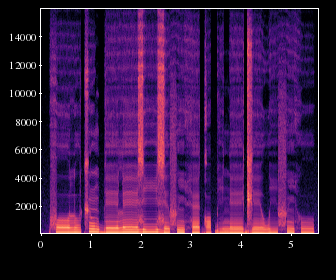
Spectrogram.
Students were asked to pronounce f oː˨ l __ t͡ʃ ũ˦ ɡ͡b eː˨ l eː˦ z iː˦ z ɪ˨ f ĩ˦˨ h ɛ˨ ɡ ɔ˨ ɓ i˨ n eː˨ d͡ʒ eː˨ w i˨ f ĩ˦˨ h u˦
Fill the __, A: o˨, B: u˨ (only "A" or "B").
B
